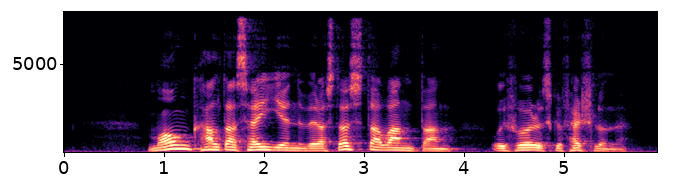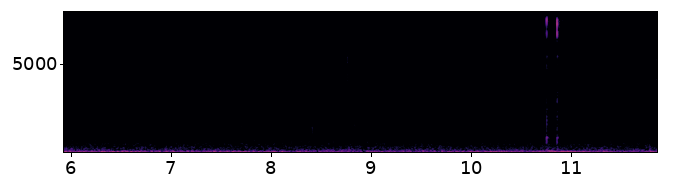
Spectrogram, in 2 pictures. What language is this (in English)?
Faroese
